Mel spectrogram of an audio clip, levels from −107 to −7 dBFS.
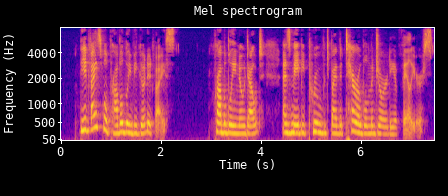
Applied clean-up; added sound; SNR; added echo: none; none; none; none.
